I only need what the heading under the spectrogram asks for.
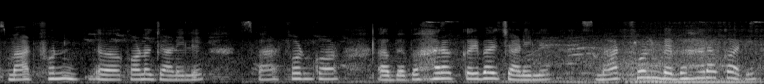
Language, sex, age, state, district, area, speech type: Odia, female, 18-30, Odisha, Kendrapara, urban, spontaneous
